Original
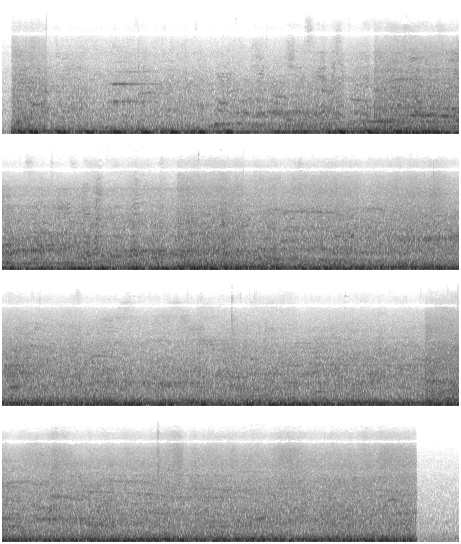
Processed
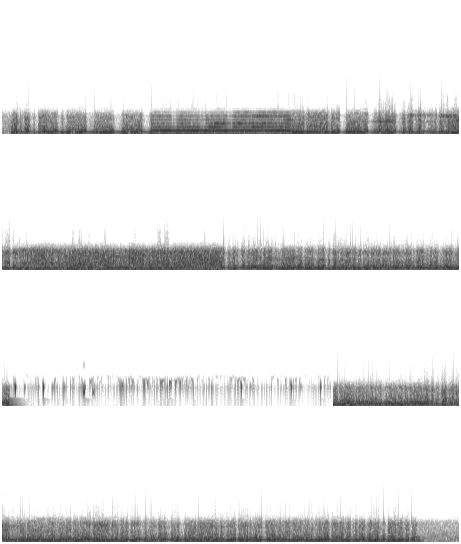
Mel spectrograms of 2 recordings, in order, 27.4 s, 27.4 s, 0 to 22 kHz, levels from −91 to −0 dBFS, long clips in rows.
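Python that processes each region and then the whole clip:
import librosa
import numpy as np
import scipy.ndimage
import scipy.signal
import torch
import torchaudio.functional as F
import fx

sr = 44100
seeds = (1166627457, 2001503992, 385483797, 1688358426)

y = fx.chain(x, sr, fx.echo_single(ms=360, db=-15.0),
    fx.robotise(hz=109.0),
    fx.env_flatten(amount_pct=50), at=(2.23, 4.32))
y = fx.chain(y, sr, fx.cvsd(bps=16000),
    fx.overflow_wrap(gain_db=19.0),
    fx.echo_feedback(ms=106, feedback_pct=38, wet_db=-14.5), at=(7.23, 10.15))
y = fx.chain(y, sr, fx.sine_speech(),
    fx.echo_single(ms=143, db=-23.0), at=(13.81, 18.68))
y = scipy.signal.sosfilt(scipy.signal.butter(16, 580.0, 'lowpass', fs=sr, output='sos'), y)
y = fx.hum_notches(y, sr, base_hz=50, count=4)
y = fx.over_compress(y, sr, threshold_db=-25.0, ratio=-0.5)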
